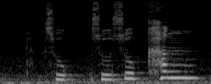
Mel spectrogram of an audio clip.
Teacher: ಖ ಮಹಾಪ್ರಾಣ ಅನುಸ್ವರದ ಉಚ್ಚಾರಣೆ ಂಗ್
